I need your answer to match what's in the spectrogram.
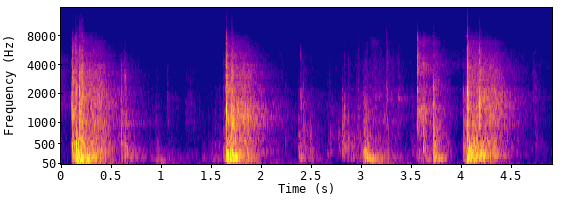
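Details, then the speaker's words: Toyota FJ Cruiser door closing with heavy thunks trailing into a loose, buzzy rattle; a nut was missing from the door hardware, and fitting a spare nut stopped the noise. "oh i'm missing a nut but i've got an extra laying around look at that no more noise"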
